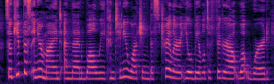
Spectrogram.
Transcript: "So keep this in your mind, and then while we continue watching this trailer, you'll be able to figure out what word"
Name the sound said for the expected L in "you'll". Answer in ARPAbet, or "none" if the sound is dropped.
L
